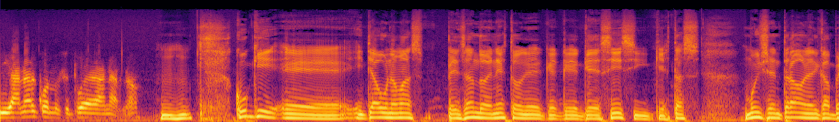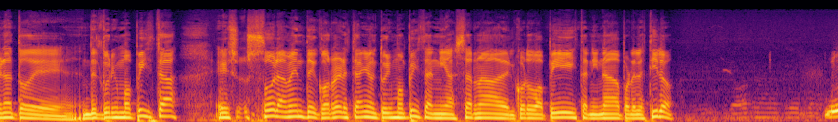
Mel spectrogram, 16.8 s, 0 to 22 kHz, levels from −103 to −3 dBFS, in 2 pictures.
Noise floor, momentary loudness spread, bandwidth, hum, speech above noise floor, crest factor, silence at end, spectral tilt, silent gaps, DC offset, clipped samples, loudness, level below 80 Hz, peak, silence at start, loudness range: -40 dBFS; 7 LU; 13 kHz; none; 28 dB; 12 dB; 0 s; -6 dB/octave; none; under 0.1%; under 0.1%; -12 LUFS; -32 dBFS; 0 dBFS; 0 s; 2 LU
